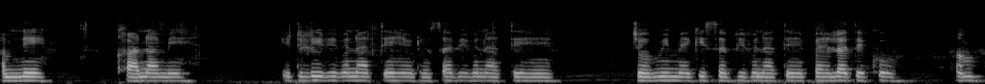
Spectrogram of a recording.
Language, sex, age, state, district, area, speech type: Hindi, female, 18-30, Uttar Pradesh, Prayagraj, rural, spontaneous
